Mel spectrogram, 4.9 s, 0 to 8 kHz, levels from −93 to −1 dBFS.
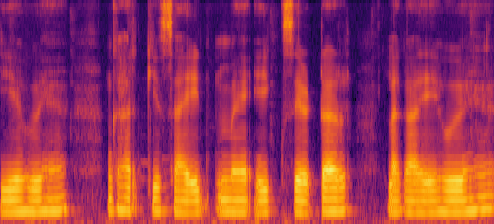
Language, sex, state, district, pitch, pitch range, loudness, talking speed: Hindi, male, Chhattisgarh, Kabirdham, 115 Hz, 115-125 Hz, -15 LUFS, 145 wpm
